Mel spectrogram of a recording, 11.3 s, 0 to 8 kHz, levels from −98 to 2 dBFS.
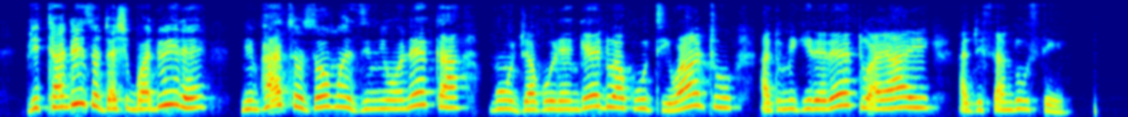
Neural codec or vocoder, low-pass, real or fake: codec, 16 kHz, 8 kbps, FreqCodec, smaller model; 7.2 kHz; fake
